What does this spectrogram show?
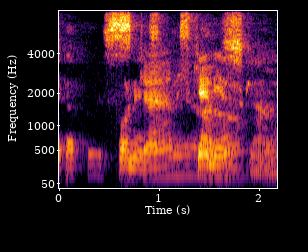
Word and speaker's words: Skåne: Skåne.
